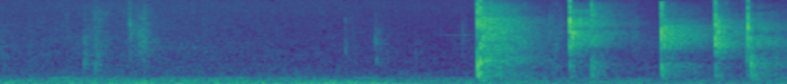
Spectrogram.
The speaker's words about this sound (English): This is captioned as complicated tap rhythm.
